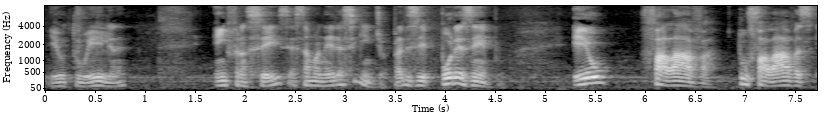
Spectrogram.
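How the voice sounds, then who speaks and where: A man teaching French in a casual video lesson, explaining step by step and tagging sentences with quick questions. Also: on the low side, a bit bright, a little hiss or hum. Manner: chatty, explains step by step with frequent "né?" tags.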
